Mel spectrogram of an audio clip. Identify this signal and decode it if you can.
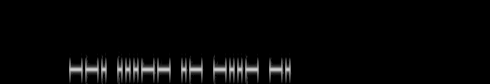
Morse code, heard as a keyed tone, about 30 wpm, 700 Hz. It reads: G3AXN
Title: DXCC-100 Call Signs - 5 Characters - Repeated 3x - 30wpm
